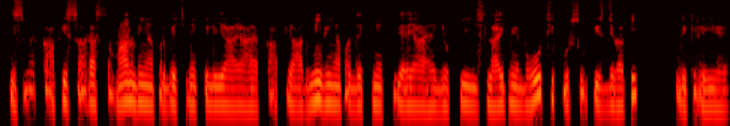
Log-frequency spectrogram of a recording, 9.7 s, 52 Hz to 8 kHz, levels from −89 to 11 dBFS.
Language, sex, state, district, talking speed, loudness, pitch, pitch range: Hindi, male, Chhattisgarh, Raigarh, 215 wpm, -45 LUFS, 125 Hz, 120-145 Hz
